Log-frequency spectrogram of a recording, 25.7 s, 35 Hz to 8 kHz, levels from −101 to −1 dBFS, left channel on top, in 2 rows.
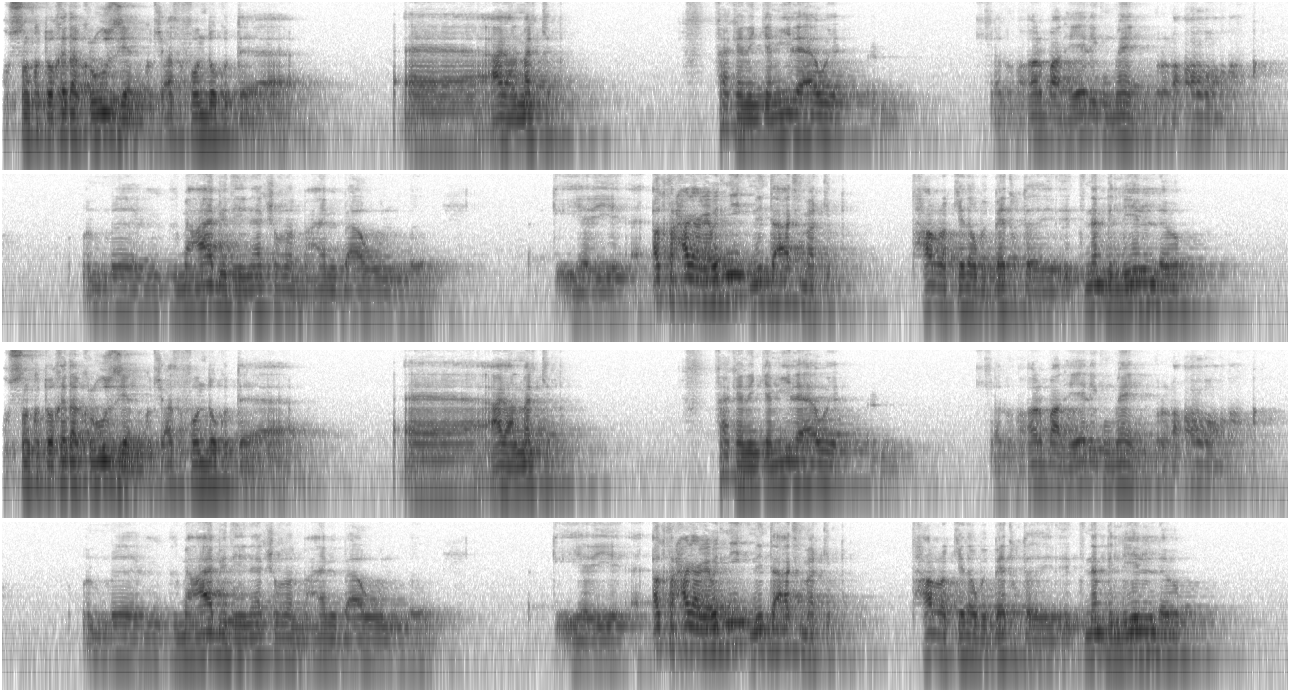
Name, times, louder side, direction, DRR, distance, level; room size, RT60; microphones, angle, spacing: voice 1, 0.0-2.9 4.0-5.5 7.2-8.4 8.7-9.0 9.9-12.4 13.7-17.1 18.4-21.2 22.0-24.6, equal, 5° right, 3 dB, 1.9 m, -30 dB
25.0 x 13.5 x 8.4 m, 1.1 s
head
